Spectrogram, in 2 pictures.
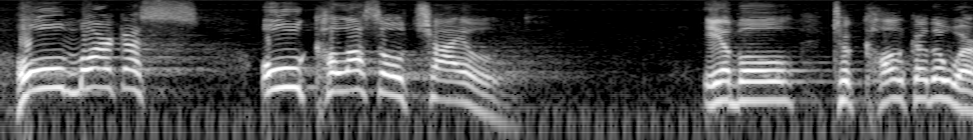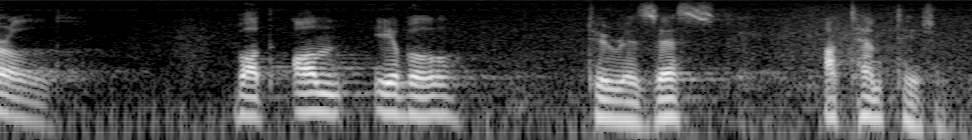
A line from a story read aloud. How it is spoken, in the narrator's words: his tutor once shouted at him in disgust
